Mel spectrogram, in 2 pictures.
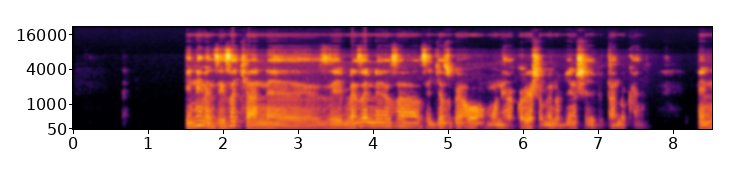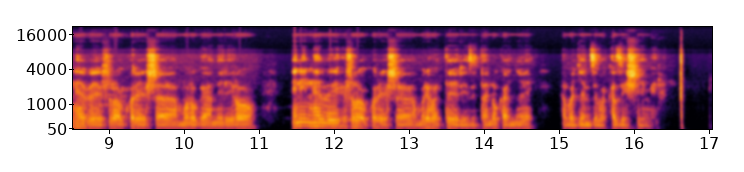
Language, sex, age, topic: Kinyarwanda, male, 18-24, finance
